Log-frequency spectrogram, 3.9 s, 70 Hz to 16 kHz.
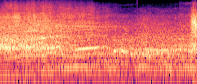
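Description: A Sauber Formula 1 car spinning during a 2014 race after contact with Grosjean's car, heard as a loud, sustained engine whine with shifting pitch and tyre noise.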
